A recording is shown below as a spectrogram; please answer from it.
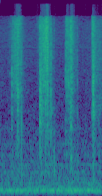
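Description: Tarot cards given a bridge shuffle, about four quick riffling bursts in an even rhythm, soft and close with no voices.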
